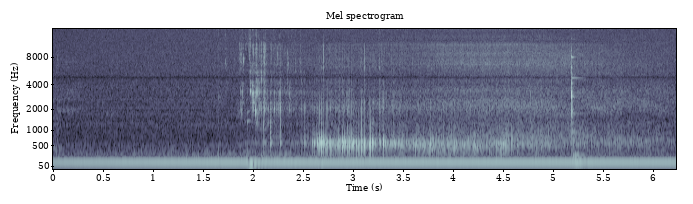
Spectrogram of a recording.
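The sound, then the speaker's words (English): Marie Corton champagne, from producer Dominique Moreau, is poured into a glass over a steady low electrical hum: a few seconds of gurgling liquid with light fizzy crackle, ending in a small clink. Fairly quiet, no talking. “Do a little pour.”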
